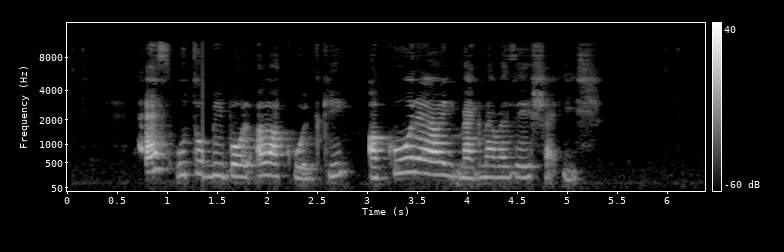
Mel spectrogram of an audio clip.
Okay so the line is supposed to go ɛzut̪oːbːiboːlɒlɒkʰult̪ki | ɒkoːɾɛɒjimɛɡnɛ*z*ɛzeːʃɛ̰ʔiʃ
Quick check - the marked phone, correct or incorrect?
incorrect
